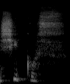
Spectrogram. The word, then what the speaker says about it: Chico: En Brasil a los franciscos, en lugar de decirles pacos o cosas así, les dicen chicos, que es C, como chicos, ¿no? Nada más que pronuncian la CH como sh.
